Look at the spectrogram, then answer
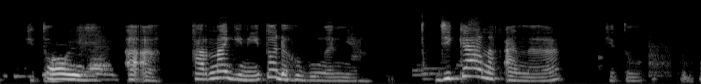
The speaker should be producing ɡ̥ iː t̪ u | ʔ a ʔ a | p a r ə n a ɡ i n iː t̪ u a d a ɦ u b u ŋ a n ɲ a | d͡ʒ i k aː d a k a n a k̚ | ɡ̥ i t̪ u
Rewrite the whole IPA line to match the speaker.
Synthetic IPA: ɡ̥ i t̪ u | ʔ a ʔ a | k a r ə n a ɡ i n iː t̪ u a d a ɦ u b u ŋ a n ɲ a | d͡ʒ i k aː n a k a n a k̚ | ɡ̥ i t̪ u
